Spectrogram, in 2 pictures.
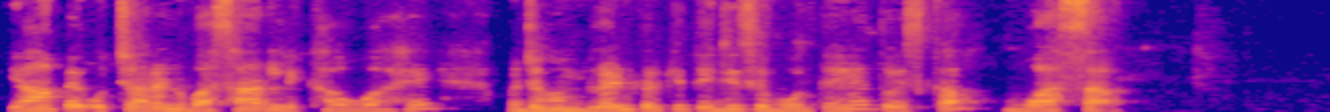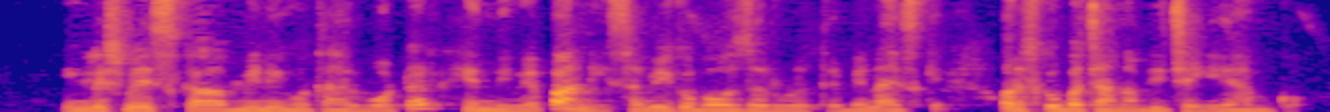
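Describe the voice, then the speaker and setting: A woman's voice: mid-range voice, steady tone, normal speed, dark tone, husky, low-quality recording. A woman teaching a language lesson, patiently repeating each word several times. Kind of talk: slow spoken lesson with repeated words.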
